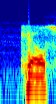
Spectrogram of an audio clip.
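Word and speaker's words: Kelce: I was the guy that drafted Kels first in the 16 team league. And Kudos to you, for committing to the Kels pronunciation.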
